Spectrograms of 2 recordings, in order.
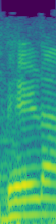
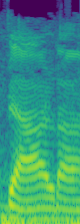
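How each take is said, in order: First: The first syllable has a plain 'e' vowel. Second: The first syllable has a 'ya' glide vowel. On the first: "ಬೇಡ ಅನ್ನೋ ಬದಲು" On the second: "ಬ್ಯಾಡ ಅಂತೀರಾ?"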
